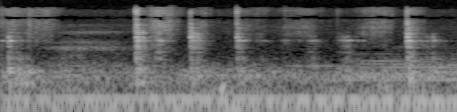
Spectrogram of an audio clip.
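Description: A few faint clicks and taps from a plastic animatronic part being handled and fitted into holes in a plastic cauldron frame, over a steady low hum.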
